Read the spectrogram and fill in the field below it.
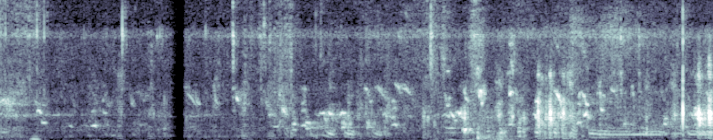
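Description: Free-range village chickens cluck in the shade of a tree on a farm, one hen settled in a box to lay; scattered close clucks and calls build into a busier, louder chorus toward the end.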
